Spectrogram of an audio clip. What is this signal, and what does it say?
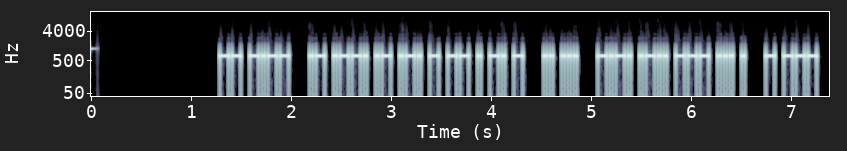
Morse code, heard as a keyed tone, about 37 wpm, 700 Hz. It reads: MY APARTMENT IS CLOSE TO
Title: Sentences from Top 900 Words 40wpm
